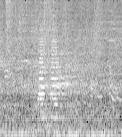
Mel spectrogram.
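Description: A vehicle horn gives a short toot about a second in, over the low rumble of street traffic.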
